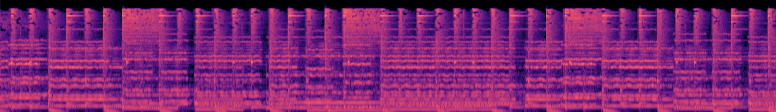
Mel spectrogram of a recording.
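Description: Instrumental passage of a song: an electronic keyboard playing an organ sound over a bass line and a steady beat, with no singing.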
